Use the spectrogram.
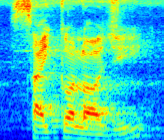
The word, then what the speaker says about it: psychology: If a word starts with PS, PN, then the P remains silent, as in the following words: psyche, psychology, pneumonia, pneumatic.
